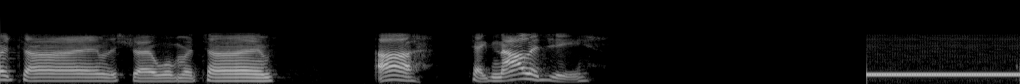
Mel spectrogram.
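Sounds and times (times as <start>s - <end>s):
speech: 0.0s - 2.8s, 3.8s - 6.0s
telephone ringing tone on a call: 8.6s - 10.1s.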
